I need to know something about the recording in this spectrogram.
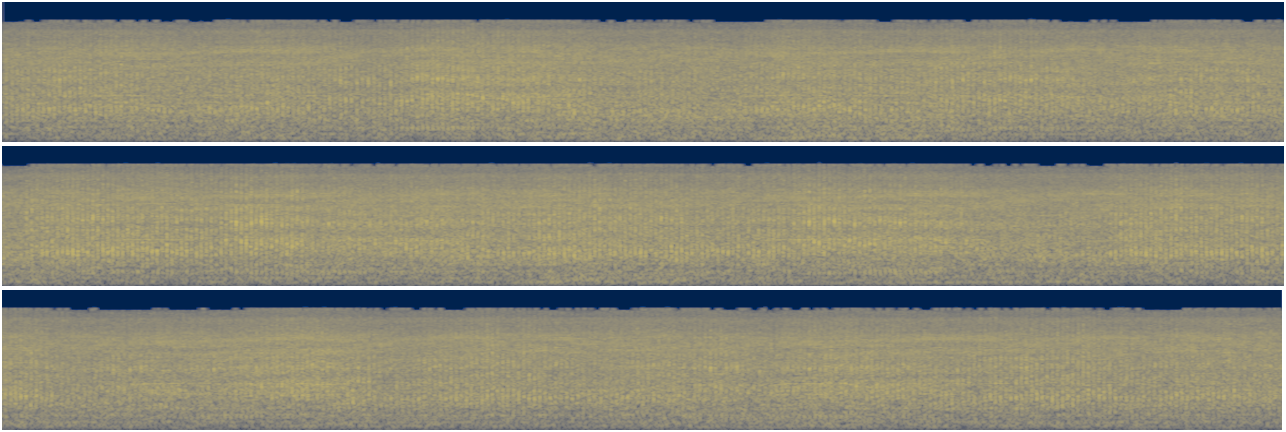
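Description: Wind rushes past steadily.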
